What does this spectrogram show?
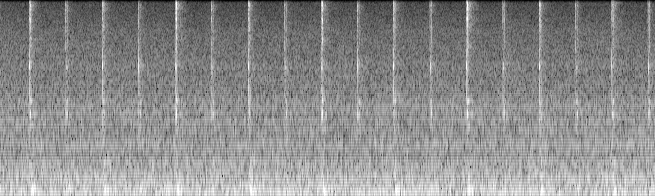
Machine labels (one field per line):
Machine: valve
